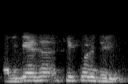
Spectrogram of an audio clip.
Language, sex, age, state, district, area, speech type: Bengali, male, 18-30, West Bengal, Uttar Dinajpur, rural, conversation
